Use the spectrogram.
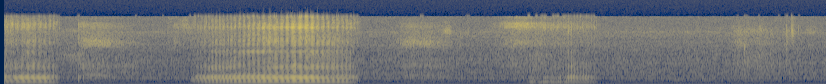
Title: Snoring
